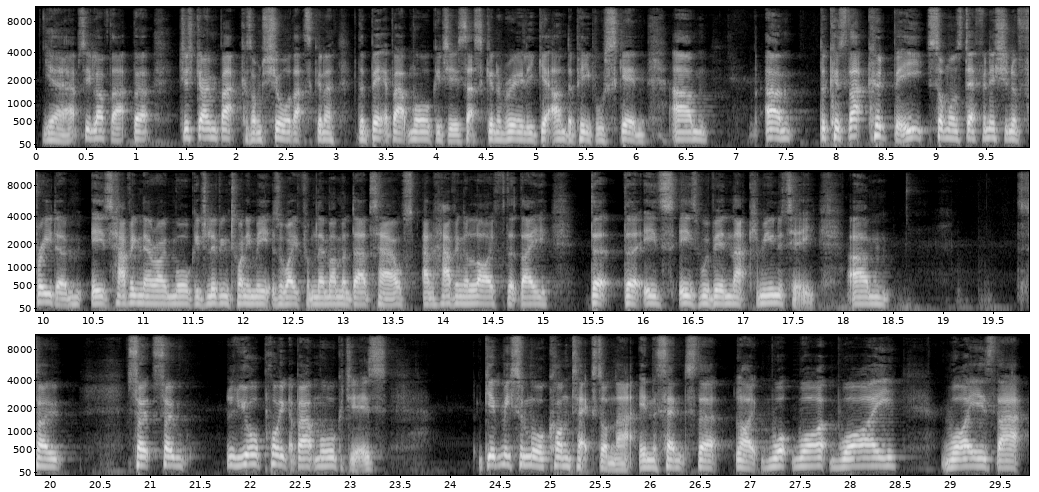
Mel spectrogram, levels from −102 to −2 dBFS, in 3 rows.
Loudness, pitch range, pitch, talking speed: -23 LUFS, 120-150 Hz, 130 Hz, 175 wpm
